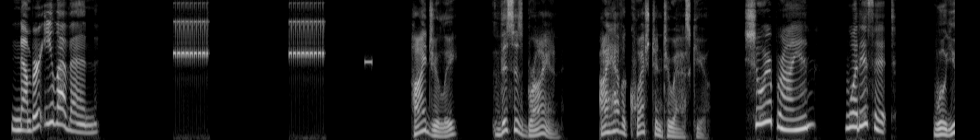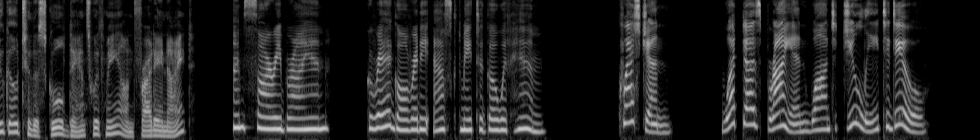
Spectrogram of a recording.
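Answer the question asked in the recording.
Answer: Go to the school dance with him on Friday night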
